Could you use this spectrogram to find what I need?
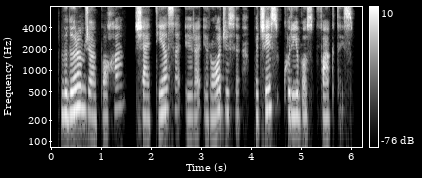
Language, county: Lithuanian, Vilnius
